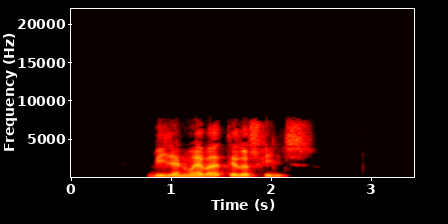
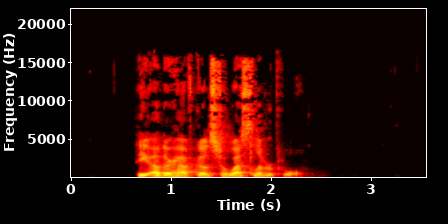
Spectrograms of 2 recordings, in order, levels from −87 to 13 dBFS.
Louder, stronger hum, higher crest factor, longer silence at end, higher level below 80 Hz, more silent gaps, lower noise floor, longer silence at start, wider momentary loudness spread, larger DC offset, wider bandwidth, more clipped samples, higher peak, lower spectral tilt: second, -25 LUFS vs -18 LUFS; neither; first, 24 dB vs 18 dB; second, 1.05 s vs 1.25 s; second, -72 dBFS vs -58 dBFS; neither; first, under -90 dBFS vs -86 dBFS; about the same, 0.75 s vs 0.65 s; second, 12 LU vs 16 LU; neither; second, 8.2 kHz vs 16.5 kHz; neither; about the same, -4 dBFS vs -2 dBFS; about the same, -3.5 dB/octave vs -3.5 dB/octave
